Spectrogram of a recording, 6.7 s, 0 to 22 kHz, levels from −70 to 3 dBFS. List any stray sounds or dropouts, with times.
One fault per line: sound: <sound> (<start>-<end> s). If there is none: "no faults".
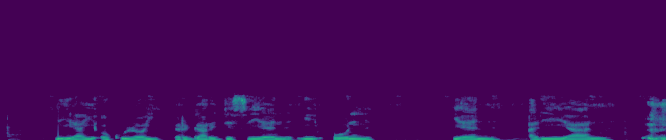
sound: dropout (3.2-3.3 s)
